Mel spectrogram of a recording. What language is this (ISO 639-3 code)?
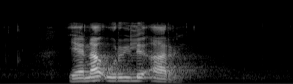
nso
